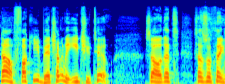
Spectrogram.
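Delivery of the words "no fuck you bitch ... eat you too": cranky, pissy, annoyed dog voice. Retelling a movie scene, voicing the dog: imitating a pissy dog. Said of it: "The dog was getting pissy with her".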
